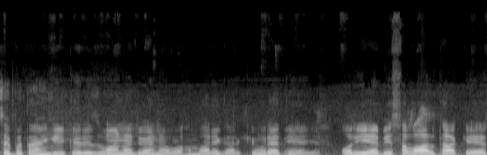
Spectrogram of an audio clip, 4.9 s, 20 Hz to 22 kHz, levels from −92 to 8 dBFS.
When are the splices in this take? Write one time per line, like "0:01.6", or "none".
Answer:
0:03.2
